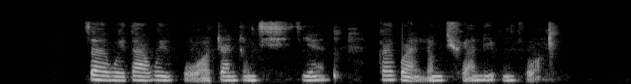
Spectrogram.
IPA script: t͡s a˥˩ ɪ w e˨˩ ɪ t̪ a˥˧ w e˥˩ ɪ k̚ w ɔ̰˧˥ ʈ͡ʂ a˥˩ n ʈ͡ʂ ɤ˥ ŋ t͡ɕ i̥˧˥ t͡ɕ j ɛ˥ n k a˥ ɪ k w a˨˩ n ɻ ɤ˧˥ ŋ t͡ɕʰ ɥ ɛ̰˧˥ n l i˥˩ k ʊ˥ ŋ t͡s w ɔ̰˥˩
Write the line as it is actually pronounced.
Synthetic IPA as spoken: t͡s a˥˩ ɪ w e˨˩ ɪ t̪ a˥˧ w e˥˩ ɪ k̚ w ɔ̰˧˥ ʈ͡ʂ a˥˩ n ʈ͡ʂ ɤ˥ ŋ t͡ɕʰ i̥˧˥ t͡ɕ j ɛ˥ n k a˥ ɪ k w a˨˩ n ɻ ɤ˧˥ ŋ t͡ɕʰ ɥ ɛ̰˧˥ n l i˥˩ k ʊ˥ ŋ t͡s w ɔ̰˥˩

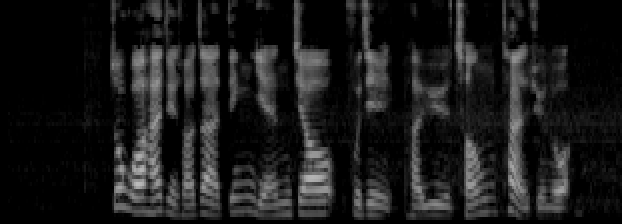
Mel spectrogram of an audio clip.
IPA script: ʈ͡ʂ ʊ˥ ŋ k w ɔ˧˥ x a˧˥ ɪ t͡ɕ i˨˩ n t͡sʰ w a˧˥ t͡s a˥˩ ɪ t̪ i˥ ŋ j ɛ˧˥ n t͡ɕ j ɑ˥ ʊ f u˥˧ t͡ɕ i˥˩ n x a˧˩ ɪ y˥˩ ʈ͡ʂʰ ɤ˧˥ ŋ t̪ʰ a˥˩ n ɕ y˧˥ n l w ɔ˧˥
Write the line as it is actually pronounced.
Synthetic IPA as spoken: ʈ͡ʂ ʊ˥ ŋ k w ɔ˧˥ x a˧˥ ɪ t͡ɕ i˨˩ n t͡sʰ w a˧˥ t͡s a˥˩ ɪ t̪ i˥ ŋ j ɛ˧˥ n t͡ɕ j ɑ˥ ʊ f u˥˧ t͡ɕ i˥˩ n x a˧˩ ɪ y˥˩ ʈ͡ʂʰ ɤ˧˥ ŋ t̪ʰ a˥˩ n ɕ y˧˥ n l w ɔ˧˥

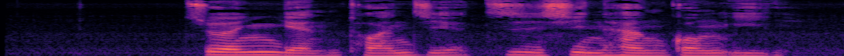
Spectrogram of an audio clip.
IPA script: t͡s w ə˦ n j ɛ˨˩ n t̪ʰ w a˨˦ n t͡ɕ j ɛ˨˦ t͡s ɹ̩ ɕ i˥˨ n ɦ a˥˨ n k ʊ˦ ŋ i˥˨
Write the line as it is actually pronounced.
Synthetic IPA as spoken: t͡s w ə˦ n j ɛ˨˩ n t̪ʰ w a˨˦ n t͡ɕ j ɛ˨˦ t͡s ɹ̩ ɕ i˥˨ n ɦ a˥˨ n k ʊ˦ ŋ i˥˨

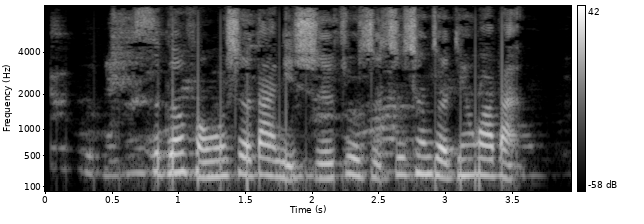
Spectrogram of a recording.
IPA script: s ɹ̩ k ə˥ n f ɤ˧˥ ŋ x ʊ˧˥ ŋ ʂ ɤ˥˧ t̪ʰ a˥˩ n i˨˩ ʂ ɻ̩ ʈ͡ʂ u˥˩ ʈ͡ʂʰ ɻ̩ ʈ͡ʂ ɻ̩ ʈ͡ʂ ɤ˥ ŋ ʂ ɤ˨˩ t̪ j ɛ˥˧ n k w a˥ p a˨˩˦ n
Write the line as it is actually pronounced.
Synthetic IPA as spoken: s ɹ̩ k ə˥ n f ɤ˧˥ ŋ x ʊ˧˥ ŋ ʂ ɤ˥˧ t̪ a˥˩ n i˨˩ ʂ ɻ̩ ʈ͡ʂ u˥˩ ʈ͡ʂ ɻ̩ ʈ͡ʂ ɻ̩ ʈ͡ʂʰ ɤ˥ ŋ ʈ͡ʂ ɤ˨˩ t̪ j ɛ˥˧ n x w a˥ p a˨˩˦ n

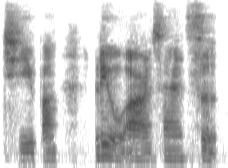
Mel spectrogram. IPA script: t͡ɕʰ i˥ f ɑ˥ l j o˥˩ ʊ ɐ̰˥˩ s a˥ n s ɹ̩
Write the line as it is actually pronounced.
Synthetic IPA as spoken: t͡ɕʰ i˥ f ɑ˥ l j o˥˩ ʊ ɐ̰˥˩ s a˥ n s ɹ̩

